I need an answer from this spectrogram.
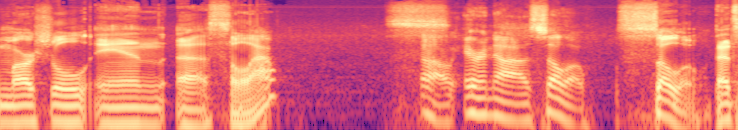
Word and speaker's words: Solo: Solo.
